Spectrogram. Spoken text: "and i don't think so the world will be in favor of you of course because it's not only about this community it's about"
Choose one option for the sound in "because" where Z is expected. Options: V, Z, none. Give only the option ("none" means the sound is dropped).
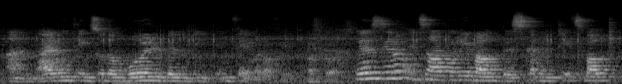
none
